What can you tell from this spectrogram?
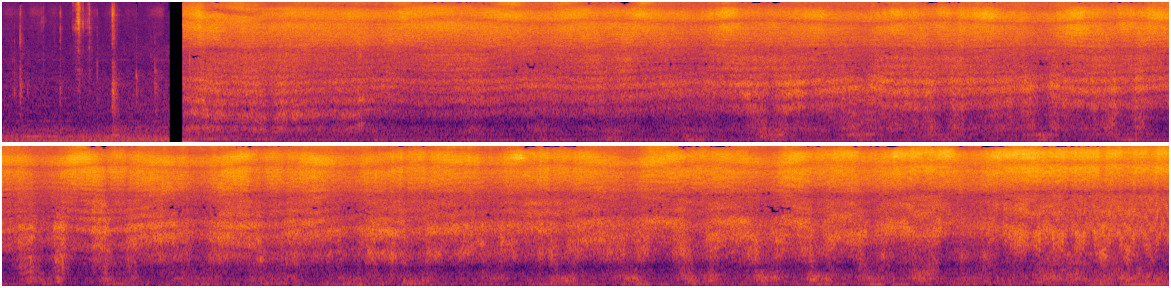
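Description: High-pressure washer jet spraying water onto a truck's cab and grille: a loud, steady hiss that wavers as the lance is moved over the surface. It starts abruptly about two seconds in, after a quieter stretch.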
